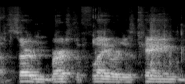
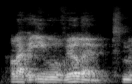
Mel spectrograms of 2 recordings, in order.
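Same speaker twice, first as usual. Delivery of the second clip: plain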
